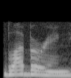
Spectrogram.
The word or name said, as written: blubbering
